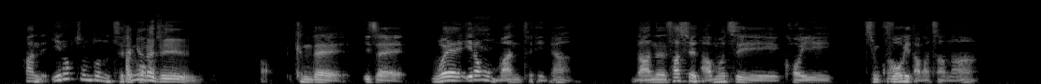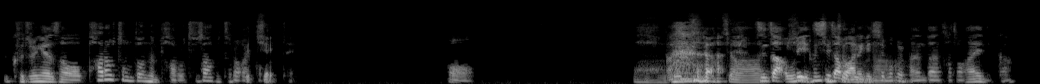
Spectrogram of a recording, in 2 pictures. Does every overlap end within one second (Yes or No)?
No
